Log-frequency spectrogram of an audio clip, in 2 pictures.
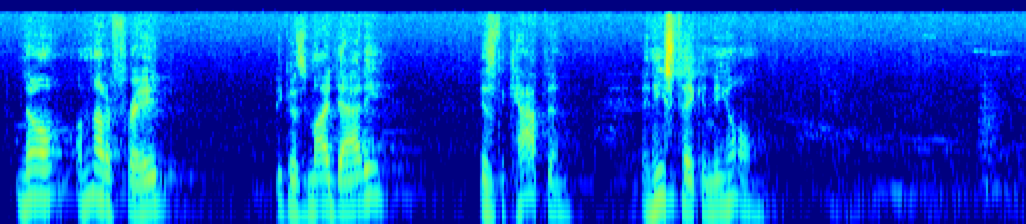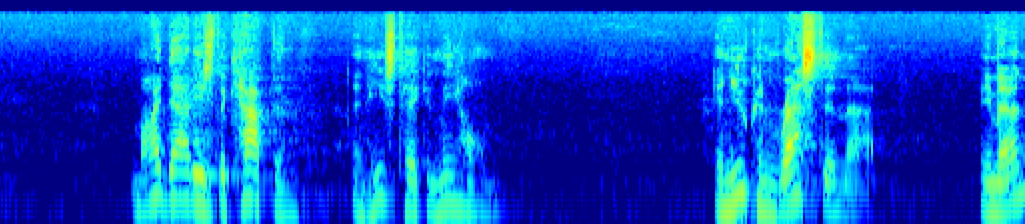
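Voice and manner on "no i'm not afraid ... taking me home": put-on quiet, very calm, steady, untroubled little-girl voice. Retelling a little girl's answer to a worried man on a plane: imitating a girl speaking very calmly. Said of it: "very calmly".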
